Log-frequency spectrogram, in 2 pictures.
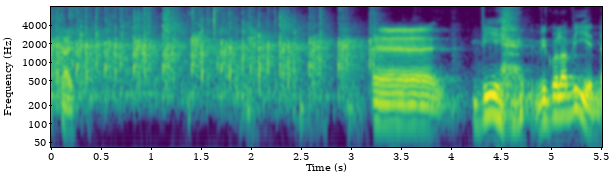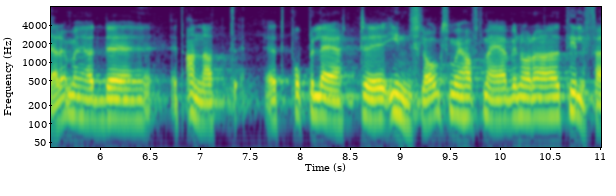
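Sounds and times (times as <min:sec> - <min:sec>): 
audience applause: 0:00.0 - 0:03.4
speech: 0:00.1 - 0:00.4, 0:03.2 - 0:10.9.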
